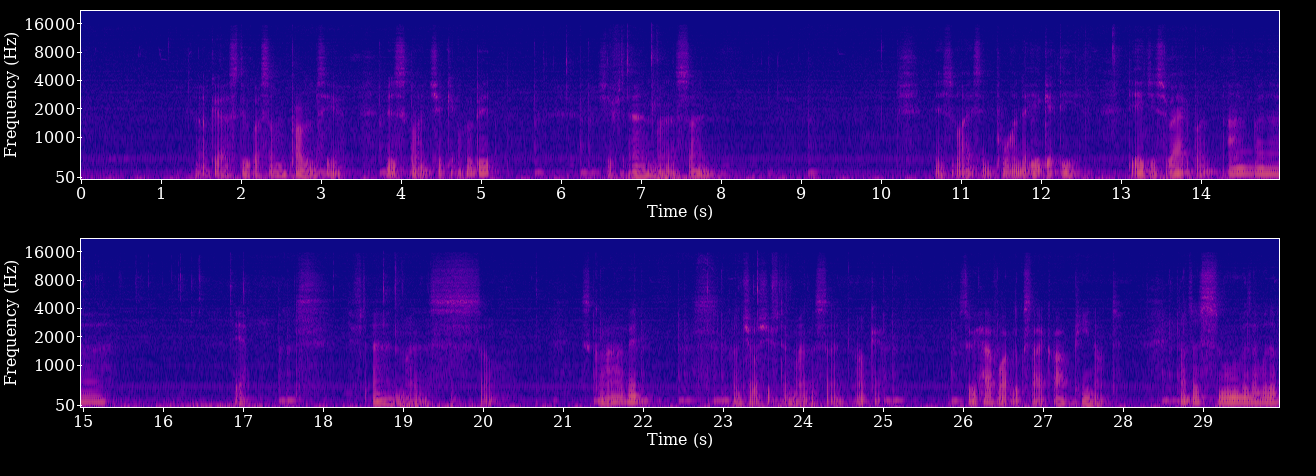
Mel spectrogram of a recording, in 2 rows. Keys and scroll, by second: 1.2 z, 7.1 ctrl+shift+-, 8.6 z, 16.0 Left, 16.3 Up, 18.9 -.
